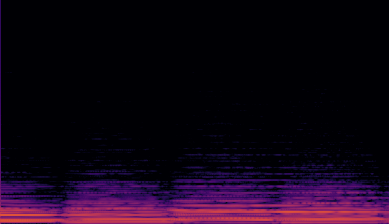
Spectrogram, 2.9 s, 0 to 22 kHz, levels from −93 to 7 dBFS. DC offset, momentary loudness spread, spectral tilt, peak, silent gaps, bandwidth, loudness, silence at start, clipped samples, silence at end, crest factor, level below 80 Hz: under 0.1%; 4 LU; -7 dB/octave; -22 dBFS; none; 7.8 kHz; -36 LUFS; 0 s; under 0.1%; 0 s; 14 dB; -88 dBFS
